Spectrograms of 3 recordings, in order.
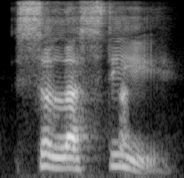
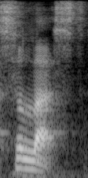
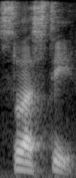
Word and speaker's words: Celeste: give up hope people so Celeste not Celeste Celeste three syllables thank you for correcting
